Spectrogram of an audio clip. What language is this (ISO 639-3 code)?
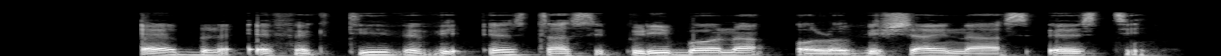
epo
